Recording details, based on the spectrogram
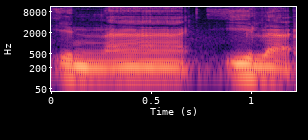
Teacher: di situ ada Mad Jaiz munfasil tadi dibaca cuma tiga harakat saja harusnya dibaca lima harakat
